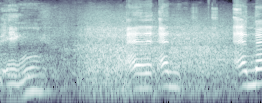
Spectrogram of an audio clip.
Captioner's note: laughter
